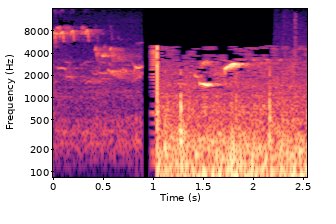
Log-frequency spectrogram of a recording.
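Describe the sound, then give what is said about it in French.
Tiny frogs, barely 5 cm long, calling at night near ground level in Hawaii, with high, bird-like chirps and short rising whistles, repeating a few times over a steady rumbling background, moderately loud. “Après quelques recherches, il s'avère qu'il s'agit de grenouilles.”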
